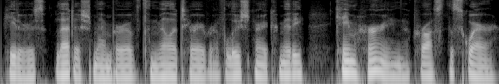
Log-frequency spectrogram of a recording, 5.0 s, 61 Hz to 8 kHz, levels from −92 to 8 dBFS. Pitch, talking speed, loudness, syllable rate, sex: 95 Hz, 155 wpm, -21 LUFS, 6.5 syllables/s, male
